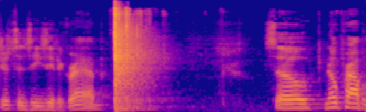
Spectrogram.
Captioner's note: ball thwacks loudly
